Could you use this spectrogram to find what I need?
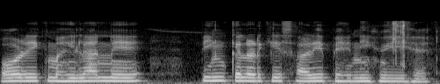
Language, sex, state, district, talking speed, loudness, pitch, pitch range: Hindi, male, Assam, Sonitpur, 150 wpm, -16 LUFS, 155 Hz, 150-160 Hz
